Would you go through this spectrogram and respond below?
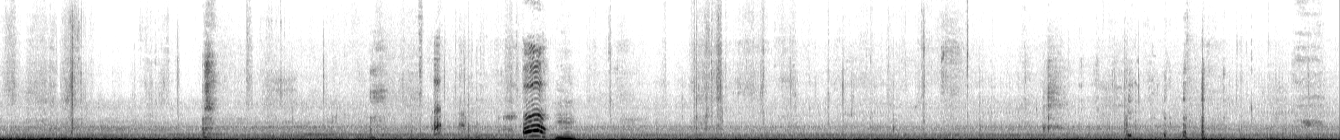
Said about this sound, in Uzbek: Mana mashinalar qarang.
